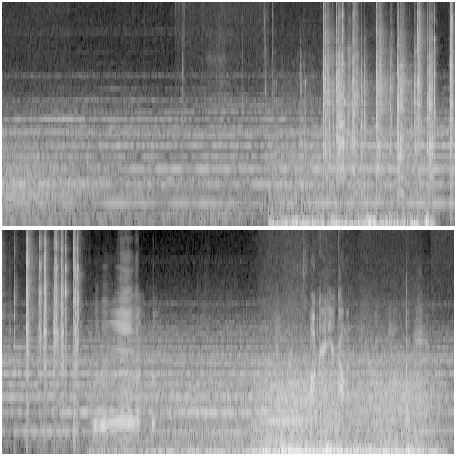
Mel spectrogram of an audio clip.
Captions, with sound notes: (antlers rattling) (deer call grunting) Buck right here coming.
